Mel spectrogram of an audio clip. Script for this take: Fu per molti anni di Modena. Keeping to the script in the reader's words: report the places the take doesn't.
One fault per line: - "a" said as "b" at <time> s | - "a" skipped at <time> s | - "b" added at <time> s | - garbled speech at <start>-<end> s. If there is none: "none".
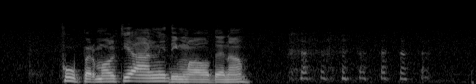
none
